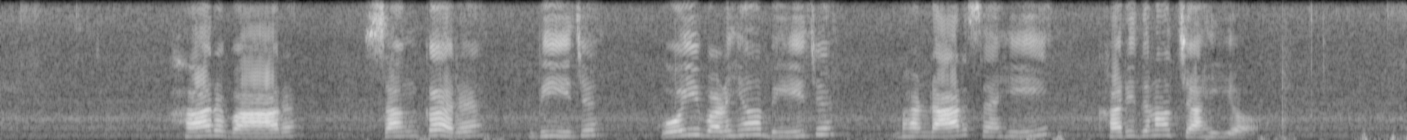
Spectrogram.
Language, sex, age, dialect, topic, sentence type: Maithili, female, 41-45, Angika, agriculture, statement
